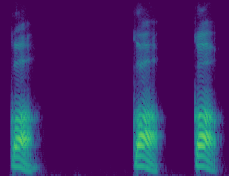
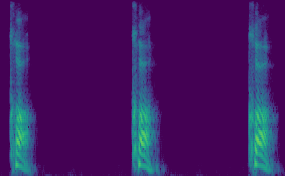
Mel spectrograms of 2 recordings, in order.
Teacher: কটাকে বাতাস সহ বের করবেন ধাক্কা দিয়ে,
